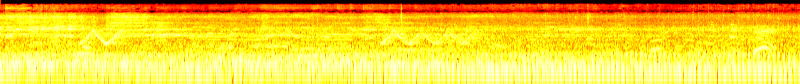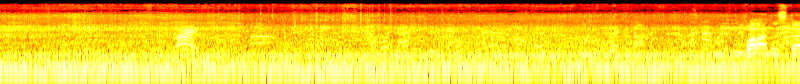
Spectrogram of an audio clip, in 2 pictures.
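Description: Motorcycle and car engines running steadily at low revs in slow street traffic, a constant low drone, with scattered voices over it.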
